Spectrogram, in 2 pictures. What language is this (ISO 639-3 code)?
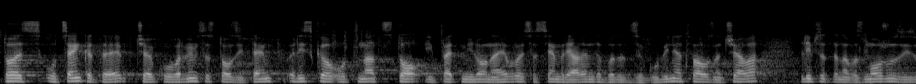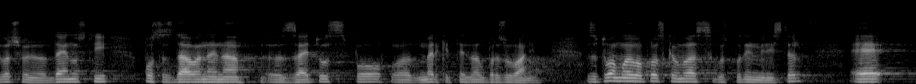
bul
